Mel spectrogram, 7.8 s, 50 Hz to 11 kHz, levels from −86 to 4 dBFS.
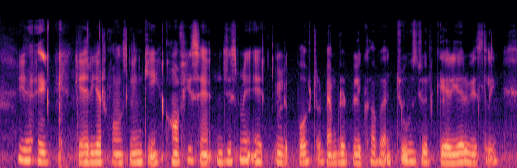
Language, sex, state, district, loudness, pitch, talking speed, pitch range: Hindi, male, Punjab, Kapurthala, -19 LUFS, 130 Hz, 140 wpm, 125-140 Hz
